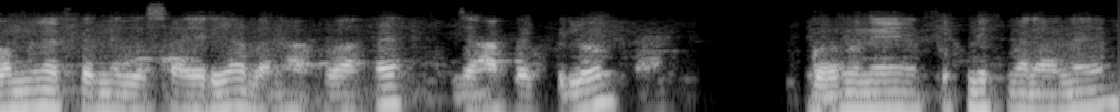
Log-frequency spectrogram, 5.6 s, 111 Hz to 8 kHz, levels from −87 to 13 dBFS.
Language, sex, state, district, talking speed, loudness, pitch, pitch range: Hindi, male, Bihar, Gaya, 170 wpm, -17 LUFS, 120 Hz, 115-130 Hz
